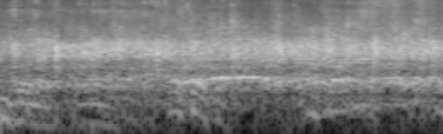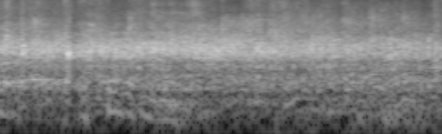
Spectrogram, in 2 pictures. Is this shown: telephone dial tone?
no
